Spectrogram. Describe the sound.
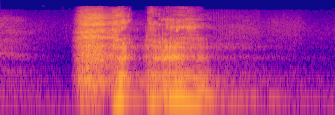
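Throat clearing from a person with allergies: two short, rough, voiced bursts in quick succession, fairly loud, with no talk around them.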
